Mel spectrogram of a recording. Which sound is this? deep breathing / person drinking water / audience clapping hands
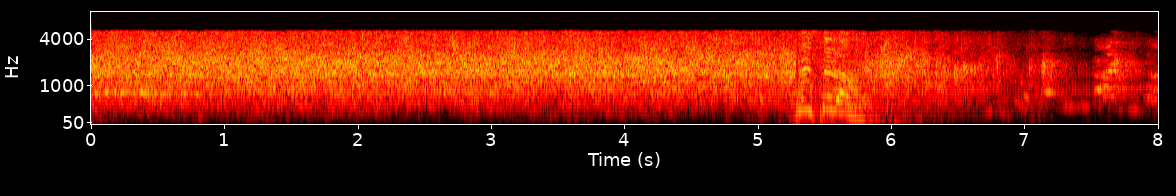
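audience clapping hands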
